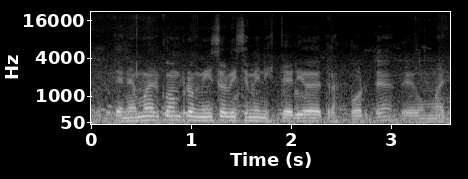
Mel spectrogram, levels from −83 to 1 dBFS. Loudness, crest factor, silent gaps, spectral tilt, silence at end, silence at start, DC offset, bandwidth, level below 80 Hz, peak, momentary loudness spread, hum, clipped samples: -23 LUFS; 14 dB; none; -8 dB/octave; 0 s; 0 s; under 0.1%; over 20 kHz; -40 dBFS; -8 dBFS; 7 LU; none; under 0.1%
